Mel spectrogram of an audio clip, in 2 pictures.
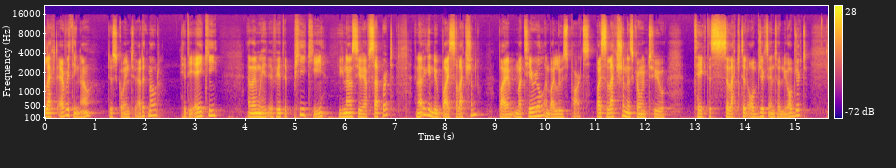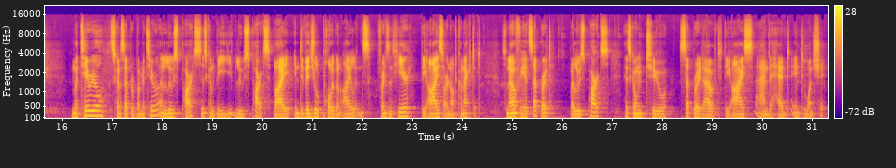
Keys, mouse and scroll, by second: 1.6 Tab, 2.0 Tab, 2.6 a, 4.9 p, 25.6 Tab, 25.8 click, 26.2 click, 26.5 click, 26.9 click, 27.4 click, 27.8 click, 28.2 click, 28.7 click, 29.2 click, 29.6 click, 29.9 click, 30.4-30.7 middle drag, 30.7 Tab, 31.1 middle click.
